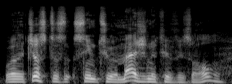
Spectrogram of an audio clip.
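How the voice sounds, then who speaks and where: An actor playing a shrewd, confident male detective in a radio drama, speaking in a measured, deliberate and dryly condescending way. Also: mid-range voice, expressive, a bit bright, slightly rough, dry recording, clean studio sound. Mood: musing.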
